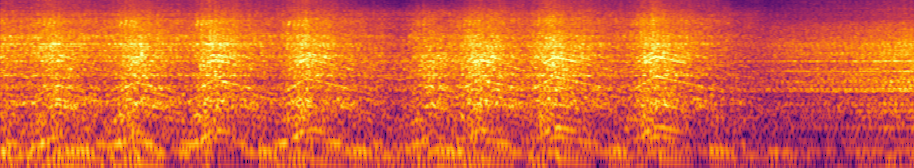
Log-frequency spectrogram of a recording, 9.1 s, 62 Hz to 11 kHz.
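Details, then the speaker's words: 1992 Corvette after exhaust repair, started and revved: blips rise and fall cleanly with no stumble, sounding much better, though a miss is still heard afterward. "i'm gonna start it it should sound a lot better"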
